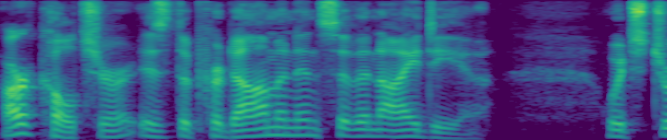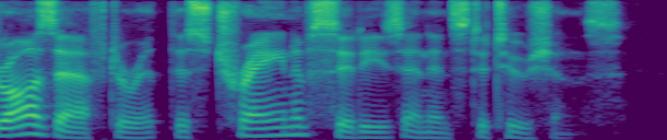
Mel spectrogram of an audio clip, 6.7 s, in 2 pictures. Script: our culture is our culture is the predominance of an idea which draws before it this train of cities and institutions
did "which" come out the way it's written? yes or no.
yes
